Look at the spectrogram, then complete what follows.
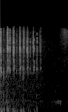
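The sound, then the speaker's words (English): A quick run of about a dozen dry, rhythmic scratching strokes as someone draws on paper, like a pen or pencil rubbing back and forth, fairly soft, then it stops into near silence. “Can you actually hear the sound of me like scratching on the paper?”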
